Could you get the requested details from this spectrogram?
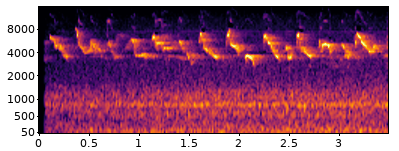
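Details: Japanese white-eye (Zosterops japonicus) singing in a tree in Kaizu, Gifu prefecture, Japan: a fast, high, twittering warble of quick slurred notes tumbling on without pause, over a faint steady hum; Warbling white-eye.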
